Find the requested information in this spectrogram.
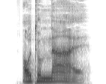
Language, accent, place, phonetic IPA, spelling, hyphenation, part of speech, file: German, Germany, Berlin, [aʊ̯tʊmˈnaːl], autumnal, au‧tum‧nal, adjective, De-autumnal.ogg
- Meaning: autumnal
